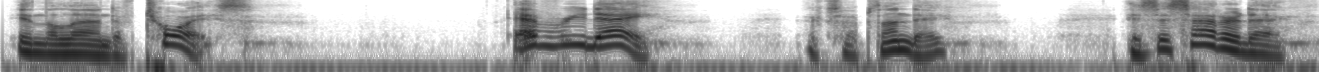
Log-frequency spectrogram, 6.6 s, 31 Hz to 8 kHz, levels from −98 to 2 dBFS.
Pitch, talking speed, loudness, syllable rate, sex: 175 Hz, 110 wpm, -20 LUFS, 5.1 syllables/s, male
